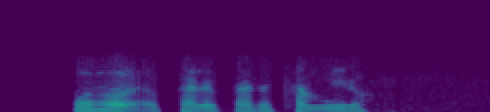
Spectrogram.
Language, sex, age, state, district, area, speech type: Manipuri, female, 45-60, Manipur, Churachandpur, urban, conversation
